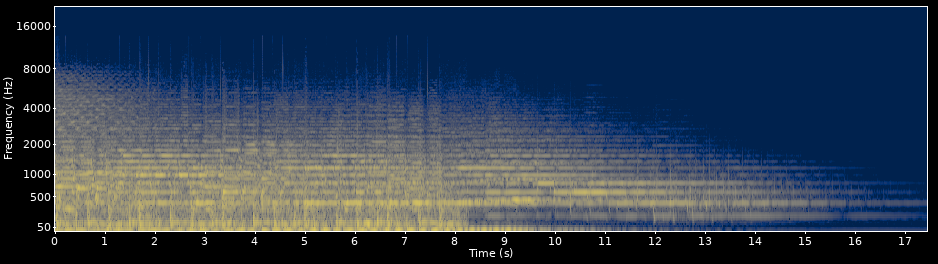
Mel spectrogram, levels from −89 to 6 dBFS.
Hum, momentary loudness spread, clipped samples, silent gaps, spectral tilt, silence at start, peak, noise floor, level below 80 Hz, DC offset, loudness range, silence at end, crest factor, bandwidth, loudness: none; 16 LU; under 0.1%; none; -8 dB/octave; 0 s; 0 dBFS; -67 dBFS; -30 dBFS; under 0.1%; 15 LU; 0 s; 16 dB; 7.6 kHz; -16 LUFS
